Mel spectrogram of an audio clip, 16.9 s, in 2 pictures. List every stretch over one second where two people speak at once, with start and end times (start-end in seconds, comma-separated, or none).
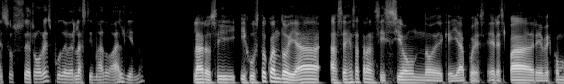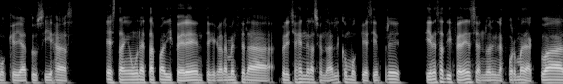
none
